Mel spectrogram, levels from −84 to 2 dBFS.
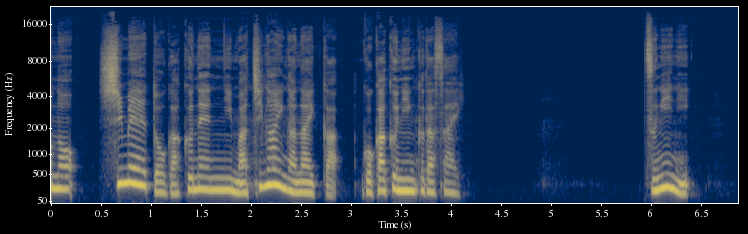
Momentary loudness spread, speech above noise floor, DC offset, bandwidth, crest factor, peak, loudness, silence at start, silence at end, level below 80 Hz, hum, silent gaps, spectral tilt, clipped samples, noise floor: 12 LU; 56 dB; under 0.1%; 19 kHz; 18 dB; -2 dBFS; -19 LUFS; 0 s; 0.5 s; -76 dBFS; none; none; -4.5 dB/octave; under 0.1%; -74 dBFS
